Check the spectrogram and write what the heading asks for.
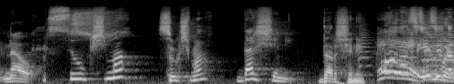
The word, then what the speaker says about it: Sookshmadarshini: Sookshmadarshini. I need you to say it. See, that's what, I was helping you. Sookshmadarshini.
